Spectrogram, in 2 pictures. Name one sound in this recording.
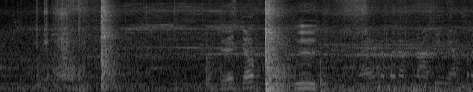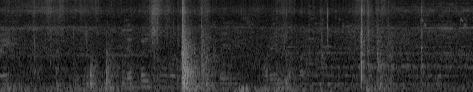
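Knocks thump on a metal roof.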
